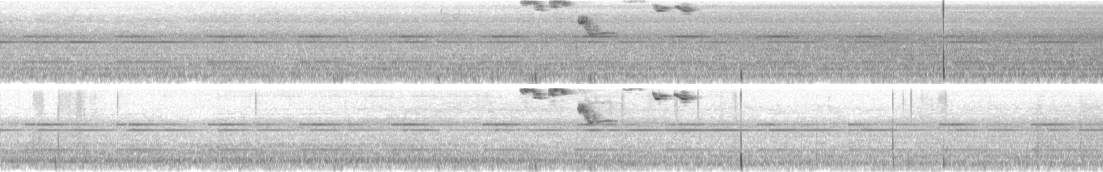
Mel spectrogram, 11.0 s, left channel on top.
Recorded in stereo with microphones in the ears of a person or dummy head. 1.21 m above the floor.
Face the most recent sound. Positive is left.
turn(degrees=-40)  # may be behind; listen again after turning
